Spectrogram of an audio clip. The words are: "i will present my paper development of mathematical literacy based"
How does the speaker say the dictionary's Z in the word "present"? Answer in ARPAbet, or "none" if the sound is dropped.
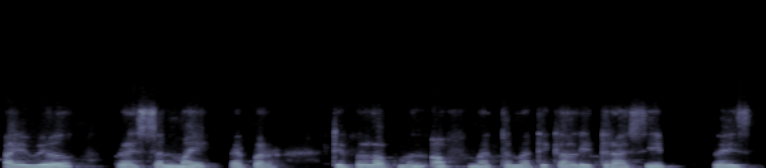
S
